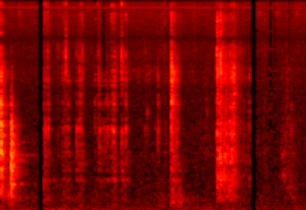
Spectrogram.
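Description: Metal parts of a partly dismantled Bosch alternator clinking and knocking as they are handled on a workbench, with two louder clatters about two and a half and three seconds in.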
